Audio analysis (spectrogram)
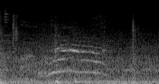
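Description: A house cat lets out a single drawn-out meow with a rising then falling pitch, close and clear over a steady low background hum.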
